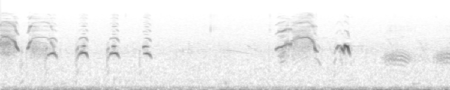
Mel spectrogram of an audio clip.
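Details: Osprey pair at a nest on Captiva in early April, the male bringing in a fish for breakfast while the female feeds chicks; a quick run of short, high chirps, then a pause and a few sharper squeaky notes.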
